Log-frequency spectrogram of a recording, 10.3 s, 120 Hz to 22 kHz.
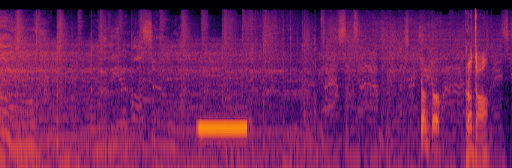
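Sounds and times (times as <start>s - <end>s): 
telephone call ringing tone: 3.9s - 5.0s
speech: 9.4s - 9.8s.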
